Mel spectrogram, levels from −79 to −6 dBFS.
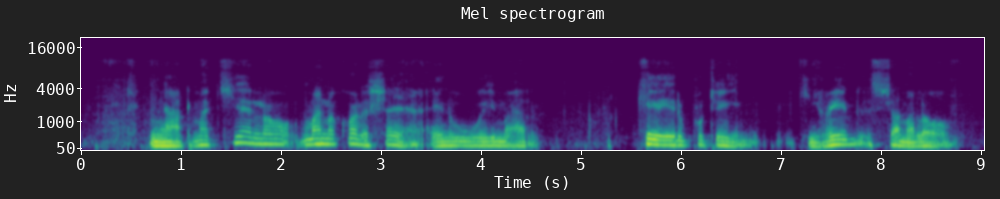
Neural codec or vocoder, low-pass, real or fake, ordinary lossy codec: codec, 24 kHz, 3 kbps, HILCodec; 10.8 kHz; fake; Opus, 24 kbps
